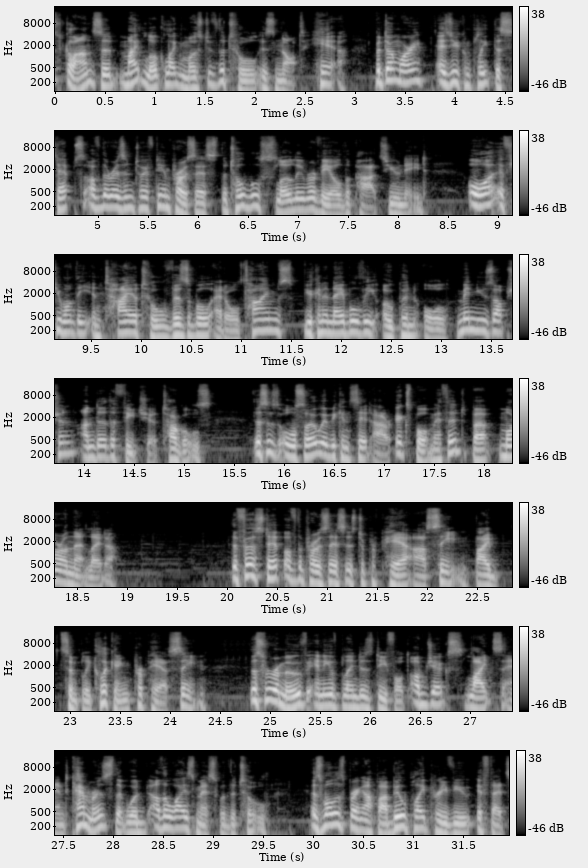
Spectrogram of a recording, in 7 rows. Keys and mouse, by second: 9.6 click, 12.4 click, 13.1 click, 14.7 click, 16.5 click, 21.8 click, 22.6 click, 23.8 click.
